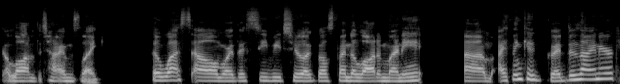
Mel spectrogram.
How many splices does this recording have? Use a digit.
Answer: 0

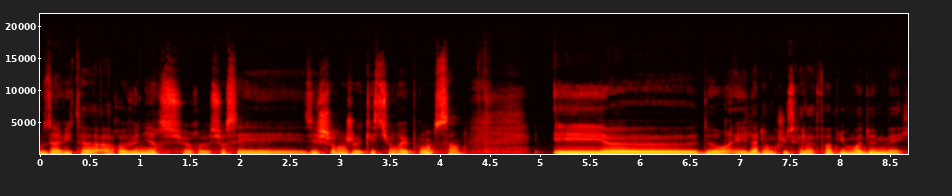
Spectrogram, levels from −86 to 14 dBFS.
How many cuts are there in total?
1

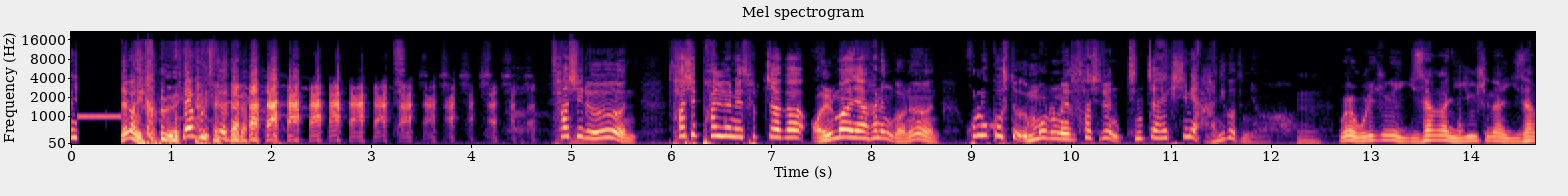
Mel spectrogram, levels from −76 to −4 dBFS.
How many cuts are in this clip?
2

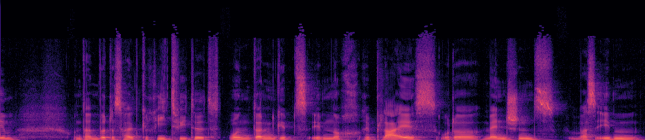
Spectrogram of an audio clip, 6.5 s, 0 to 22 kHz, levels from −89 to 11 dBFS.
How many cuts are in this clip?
1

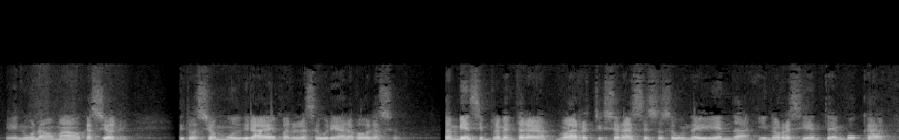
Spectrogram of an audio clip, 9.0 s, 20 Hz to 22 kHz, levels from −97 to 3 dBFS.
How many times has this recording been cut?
0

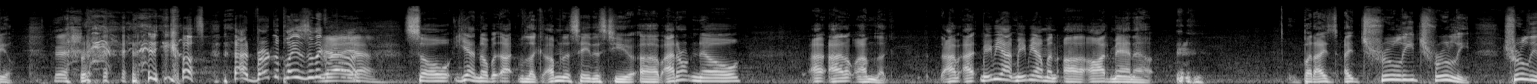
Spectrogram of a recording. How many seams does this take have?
0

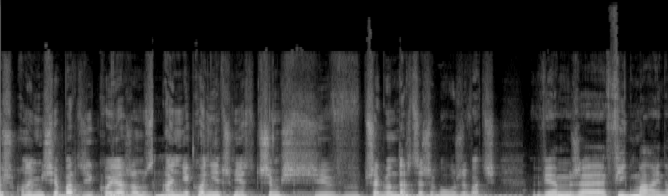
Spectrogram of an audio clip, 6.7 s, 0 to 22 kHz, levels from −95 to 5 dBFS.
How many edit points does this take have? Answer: 2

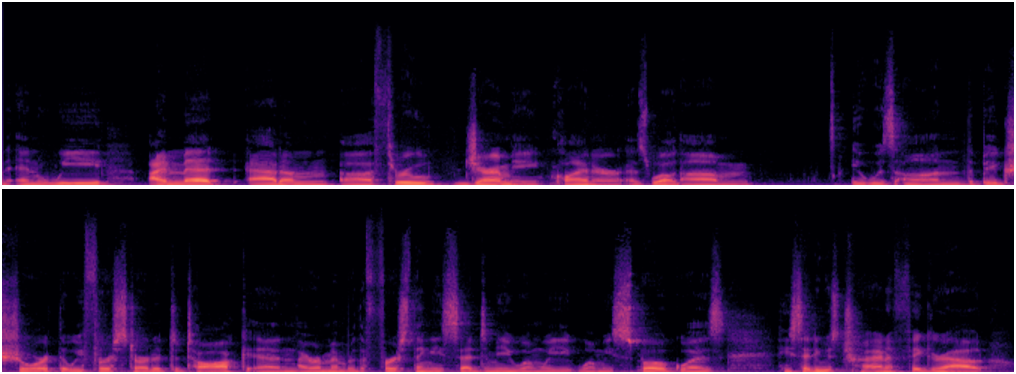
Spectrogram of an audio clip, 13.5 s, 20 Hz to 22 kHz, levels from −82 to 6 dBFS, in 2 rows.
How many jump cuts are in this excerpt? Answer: 2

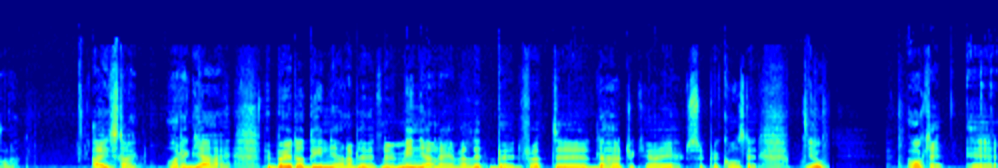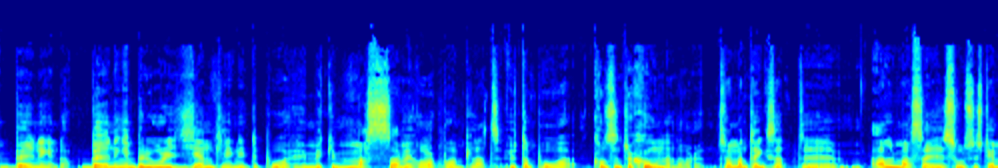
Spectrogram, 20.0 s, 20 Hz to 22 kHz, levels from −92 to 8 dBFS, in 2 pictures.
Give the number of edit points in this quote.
2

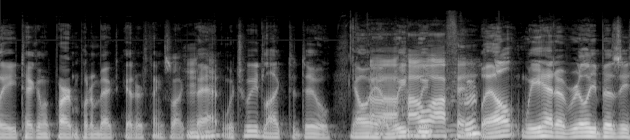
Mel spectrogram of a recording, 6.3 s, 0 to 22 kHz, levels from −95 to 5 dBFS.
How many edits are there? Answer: 1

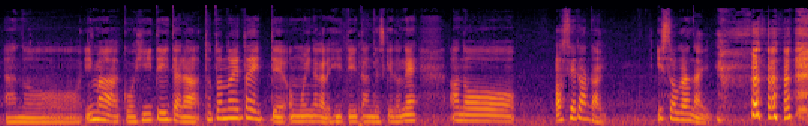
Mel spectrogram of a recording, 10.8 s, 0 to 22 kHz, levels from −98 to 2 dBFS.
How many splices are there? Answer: 0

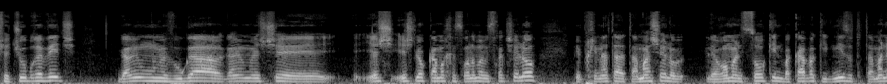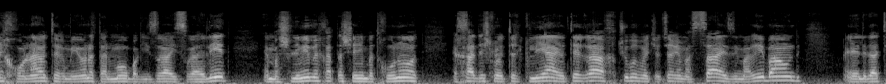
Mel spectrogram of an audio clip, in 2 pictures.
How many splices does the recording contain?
0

